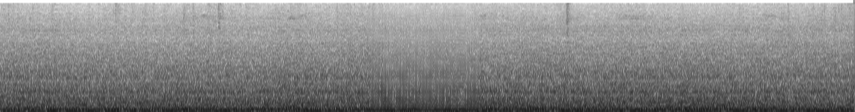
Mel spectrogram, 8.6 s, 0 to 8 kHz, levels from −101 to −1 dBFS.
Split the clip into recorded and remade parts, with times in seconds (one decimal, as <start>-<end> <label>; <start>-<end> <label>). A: 0.0-3.7 recorded; 3.7-4.8 remade; 4.8-8.6 recorded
